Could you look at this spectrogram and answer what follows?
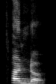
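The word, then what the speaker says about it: thunder: अ Sunny, heavy, strong, clear, पोर, thick, थंडर। थंडर, थंडर का मतलब होता है बिजली चमकना, थंडर। इसमें र की साउंड गायब होती है, इसका मतलब होता है बिजली।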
